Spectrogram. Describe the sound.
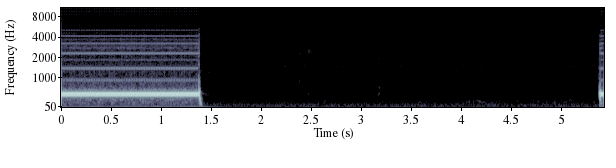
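A steady, loud telephone tone plays during a phone call, cuts off abruptly, leaves a long silence, then returns briefly at the very end.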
